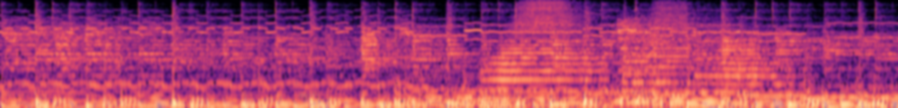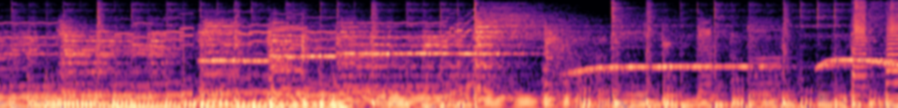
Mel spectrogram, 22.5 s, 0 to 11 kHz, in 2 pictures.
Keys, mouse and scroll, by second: 1.0 middle click, 3.0 click, 3.9 click, 4.5 click, 5.8 click, 6.7 middle click, 6.8 scroll down 2, 7.3 middle click, 8.0 middle click, 8.4 click, 9.8 click, 11.8 click, 12.0 space, 12.4 scroll down 1, 13.3 click, 13.5 space, 14.8 middle click, 15.2 click, 16.5 click, 18.0 click, 18.7 click, 19.6 middle click, 19.8 scroll down 1, 20.1 middle click, 20.5 scroll up 2, 22.2 click.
